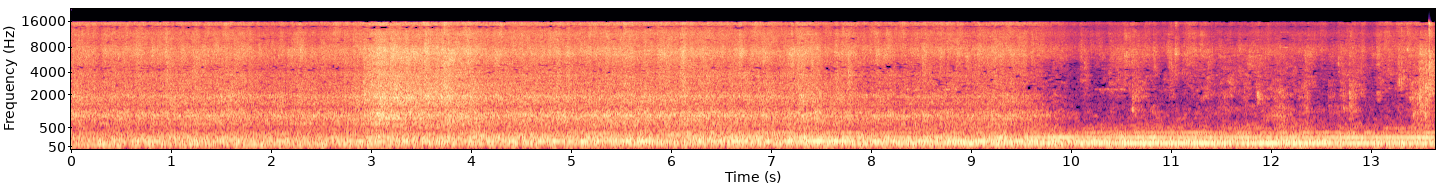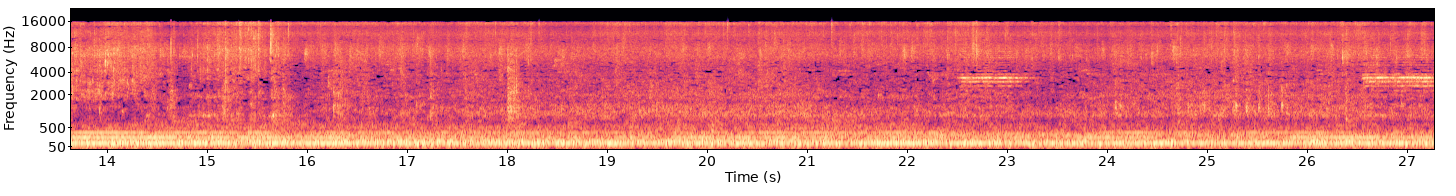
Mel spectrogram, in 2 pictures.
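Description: Engine running steadily with a low hum. A broad hiss over it for about the first ten seconds then stops, leaving the hum.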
